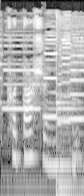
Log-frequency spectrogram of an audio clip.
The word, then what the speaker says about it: production: Production is also read on the second syllable.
